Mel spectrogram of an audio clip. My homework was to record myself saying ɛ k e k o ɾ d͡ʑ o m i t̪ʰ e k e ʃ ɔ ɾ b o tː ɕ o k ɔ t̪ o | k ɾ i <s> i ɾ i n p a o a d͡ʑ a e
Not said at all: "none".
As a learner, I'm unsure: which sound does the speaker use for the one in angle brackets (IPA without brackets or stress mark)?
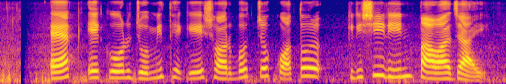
ʃ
